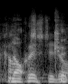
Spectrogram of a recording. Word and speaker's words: conquistador: I think it's conquistador. – It is conquistador. – Not conquistador. – I'm just a bit common. – No, right. I think that's deviation from the correct word or pronunciation. – Conquistador. – Conquistador. – Oh, when you pronounce it like that. – Marcus, benefit of the doubt. Subject because that is the correct pronunciation.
